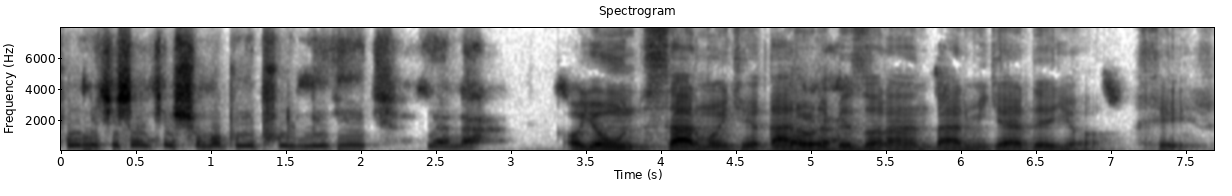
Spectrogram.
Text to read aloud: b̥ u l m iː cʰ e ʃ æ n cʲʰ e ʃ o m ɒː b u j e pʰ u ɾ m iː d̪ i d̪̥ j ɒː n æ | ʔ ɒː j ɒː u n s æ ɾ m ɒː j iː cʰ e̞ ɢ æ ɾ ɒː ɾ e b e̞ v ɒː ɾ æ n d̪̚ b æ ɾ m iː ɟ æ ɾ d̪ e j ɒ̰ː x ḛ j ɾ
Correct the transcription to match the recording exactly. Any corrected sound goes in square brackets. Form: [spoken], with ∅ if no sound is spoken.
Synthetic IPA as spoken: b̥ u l m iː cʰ e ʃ æ n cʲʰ e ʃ o m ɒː b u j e pʰ u [l] m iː d̪ i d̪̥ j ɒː n æ | ʔ ɒː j ɒː u n s æ ɾ m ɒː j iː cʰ e̞ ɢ æ ɾ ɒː ɾ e b e̞ [z] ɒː ɾ æ n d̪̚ b æ ɾ m iː ɟ æ ɾ d̪ e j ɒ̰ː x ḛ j ɾ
